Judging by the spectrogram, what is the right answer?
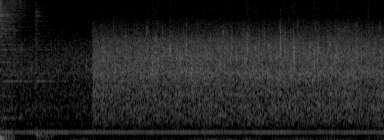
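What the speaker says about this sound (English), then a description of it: "the first thing to reach my ears was the sound of rain spattering on the pavement" Steady, soft rain spatters on pavement, forming a dense, even hiss that starts abruptly after a quiet moment and continues without voices.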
